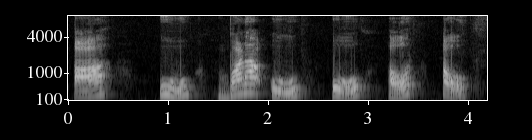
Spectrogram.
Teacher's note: इसके बाद देखिए दोस्तों पश्च स्वर, और पश्च स्वरों के उच्चारण में दोस्तों जीभ के पिछले भाग का इस्तेमाल होता है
